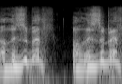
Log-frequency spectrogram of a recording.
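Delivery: rough, exaggerated put-on voice. Doing a voice while calling the name Elizabeth: Randy Macho Man Savage voice. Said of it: "I'm going to do a voice here".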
